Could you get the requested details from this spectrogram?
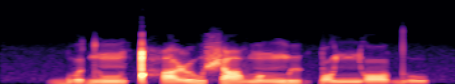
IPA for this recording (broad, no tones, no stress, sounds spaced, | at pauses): ɡ͡b ʊ d ũː ǃʰ ɑ ɭ u ʃ ɑ v ɔ̃ ŋ͡m ɨ k͡p ɔ ɲ ɔ d̪ u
